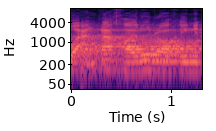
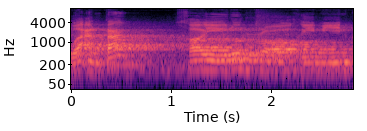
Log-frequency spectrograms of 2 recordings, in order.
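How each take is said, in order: First: The phrase is read straight through without stopping. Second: The phrase is broken by a short held pause. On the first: The speaker calls it right. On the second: The speaker calls it wrong. "jangan ... keliru itu"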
